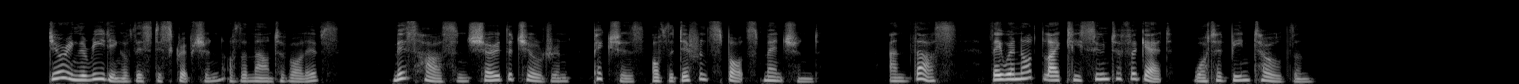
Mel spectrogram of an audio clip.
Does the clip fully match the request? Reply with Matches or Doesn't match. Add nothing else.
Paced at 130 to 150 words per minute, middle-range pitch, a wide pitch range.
Matches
